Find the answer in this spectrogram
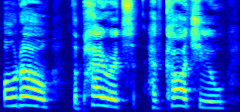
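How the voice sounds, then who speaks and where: A man's voice: fairly high pitch, lively intonation, brisk, a little mellow, breathy edge. A man voicing a panicky young male movie hero, squealing melodramatically. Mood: panicked.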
